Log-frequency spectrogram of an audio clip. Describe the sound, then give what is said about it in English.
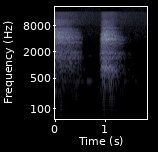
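Human breathing, slow and unvoiced: a long airy breath, a short pause, then a second fuller breath that fades out, soft and breathy with no talk. “Every breath you take, you are speaking God's name. No vowels, no consonants.”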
